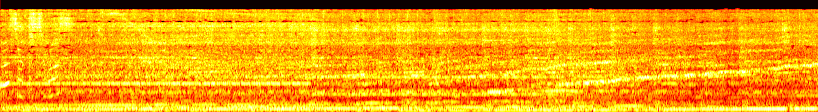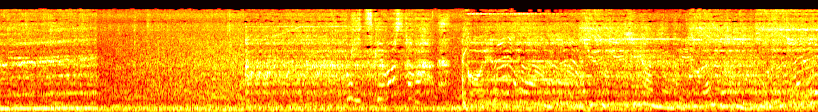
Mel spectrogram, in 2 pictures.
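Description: Pachinko machine playing its anime soundtrack, with character voice clips and electronic effects over it. A long rising-pitch sound effect runs through the middle of the first half, and the sound changes abruptly about nine seconds in, typical of a reach or stage change in play.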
